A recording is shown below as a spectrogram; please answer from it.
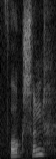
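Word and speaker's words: Wolszczan: And this guy, Alexander Vson, that's how it's pronounced, um, thought, hm, well, this could be kind of useful.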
